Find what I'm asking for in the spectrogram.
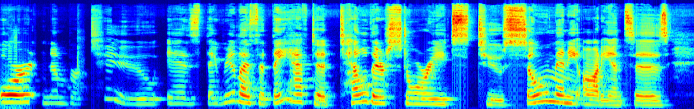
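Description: A woman with a Kentucky accent speaks with lively intonation in a very clean recording with a silent background. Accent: Kentucky Southern US, noticeable. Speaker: marketing agency founder. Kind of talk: interview conversation.

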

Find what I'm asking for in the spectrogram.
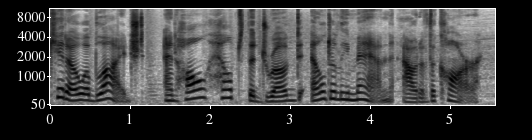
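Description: Speaking fairly slowly with hardly any pauses, a woman at medium pitch makes very wide pitch swings over music in the background. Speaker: podcast narrator. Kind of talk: true-crime narration. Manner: grave, measured storytelling delivery with dramatic, steady pacing.

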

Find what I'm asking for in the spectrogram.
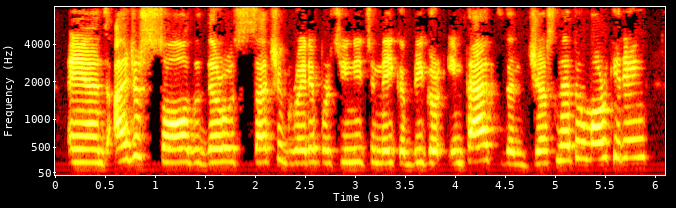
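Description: A woman with a high voice speaks at a fairly quick pace with hardly any pauses. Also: ordinary pitch variation. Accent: Russian. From Russia. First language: Russian. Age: 20s. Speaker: social media and marketing coach. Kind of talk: casual chat. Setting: remote call.

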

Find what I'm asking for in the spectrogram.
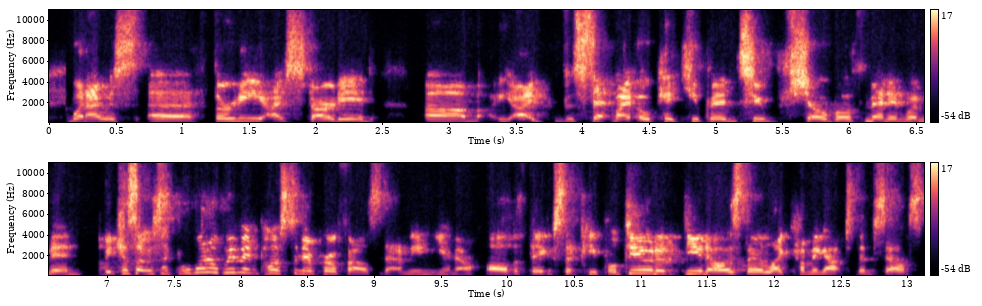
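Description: Here is a woman with a plain, everyday voice and an American accent. She speaks at a moderate pace and medium pitch with lively intonation. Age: 30s. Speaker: chaplain. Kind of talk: casual interview conversation.

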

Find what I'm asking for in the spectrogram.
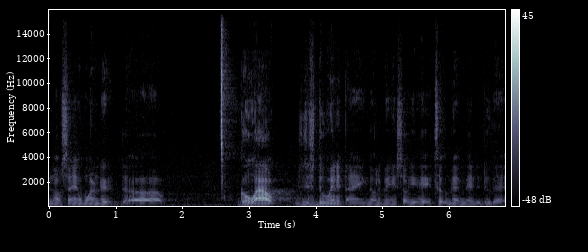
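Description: Amid noticeable background noise, a man with an American accent speaks in a very deep, low voice with monotone, flat intonation and hardly any pauses. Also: fairly quick pace. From Atlanta, northwest side. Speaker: rapper. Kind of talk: interview. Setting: studio. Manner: laid-back, conversational.

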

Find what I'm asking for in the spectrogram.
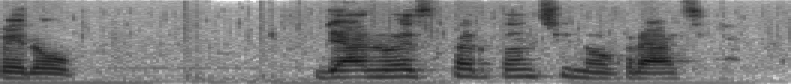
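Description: A woman speaks at medium pitch against noticeable background noise. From Colombia, Cali. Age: 40s. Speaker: army reserve officer and beauty pageant contestant. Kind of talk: interview conversation.

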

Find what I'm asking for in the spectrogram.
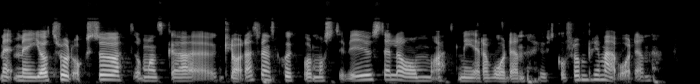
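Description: The tone is bright and sharp, with lively intonation at a moderate pace. The sound is dry and close, with no echo. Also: woman, medium pitch for a woman. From Gotland (Visby). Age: 30s. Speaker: general practitioner. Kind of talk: casual interview.

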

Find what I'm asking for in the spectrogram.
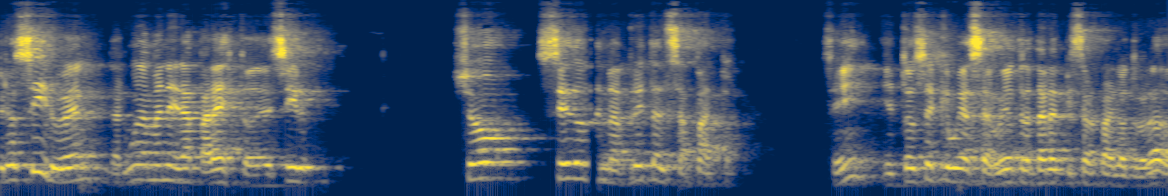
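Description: A man talks at a very fast pace in a Rioplatense accent. His intonation is lively. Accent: Argentine Rioplatense Spanish. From Argentina. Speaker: therapist. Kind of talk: interview on anxiety management. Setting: live video stream.

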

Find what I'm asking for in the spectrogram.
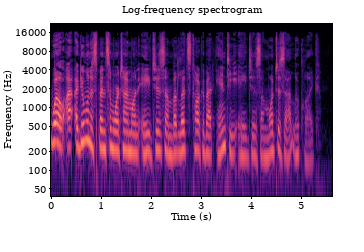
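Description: Speaking at a fairly quick pace with hardly any pauses, a woman with an American accent sounds somewhat breathy and uses lively intonation. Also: medium pitch for a woman. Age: 70s. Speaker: radio host. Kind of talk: radio interview. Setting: studio.

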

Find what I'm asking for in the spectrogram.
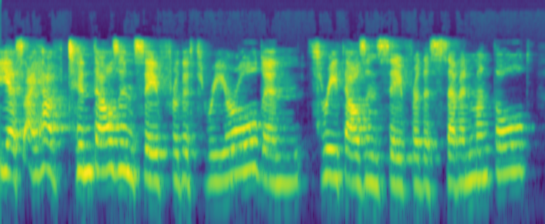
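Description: With hardly any pauses, a woman talks at a fairly slow pace in a fairly high pitch with ordinary pitch variation and an ordinary speaking voice. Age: 30s. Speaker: caller seeking financial advice. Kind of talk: call-in advice conversation. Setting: phone call.

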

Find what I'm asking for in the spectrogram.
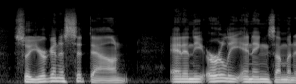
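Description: A man speaks with an American accent and ordinary pitch variation. The recording is very clean, the background silent. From Southern California. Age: 50s. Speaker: baseball broadcaster. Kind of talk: casual interview.

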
